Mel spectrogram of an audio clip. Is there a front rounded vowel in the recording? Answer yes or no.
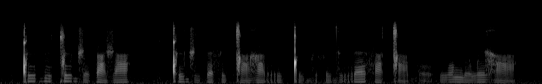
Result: yes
